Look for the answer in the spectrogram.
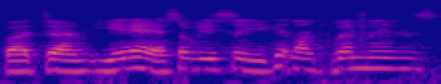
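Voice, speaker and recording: Rambling, hesitant man with a higher-pitched voice. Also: flat delivery, normal speed, a little mellow, a little hiss or hum. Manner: rambling, hesitant, repeats himself. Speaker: YouTube vlogger. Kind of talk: casual rambling vlog to camera.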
